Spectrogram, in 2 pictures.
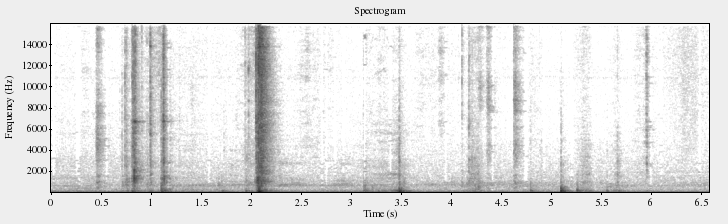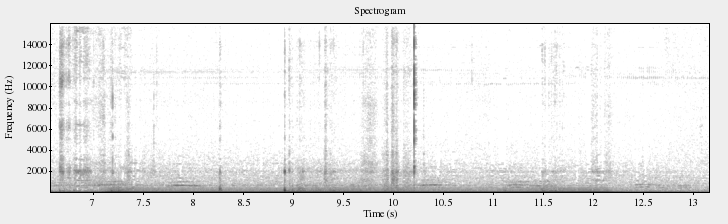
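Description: Sharp clicks and knocks of handling on an open cassette deck, the loudest about two seconds in. From about seven seconds in, a steady low hum with a buzz over it comes from the powered-up Pioneer CT-300 tape deck and stops just at the end.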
